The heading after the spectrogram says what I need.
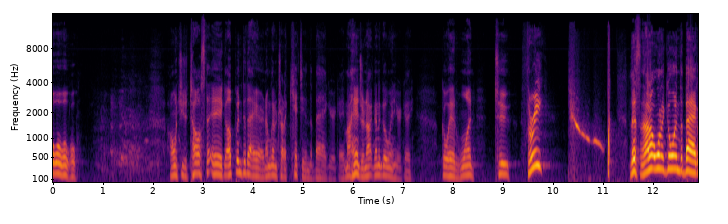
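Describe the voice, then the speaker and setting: A man with a Southern US accent doing live kids' magic show patter, showy and jokey like a party magician as he coaches a child. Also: high-pitched. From Mississippi, United States. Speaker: stage magician performing with a child volunteer.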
